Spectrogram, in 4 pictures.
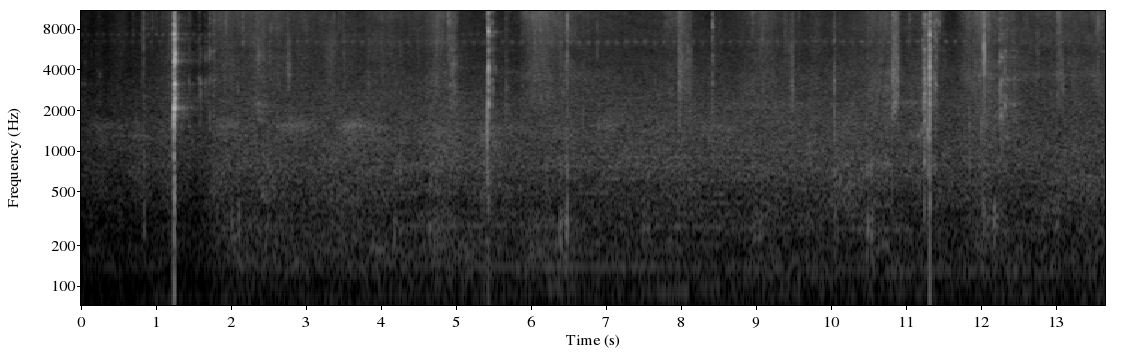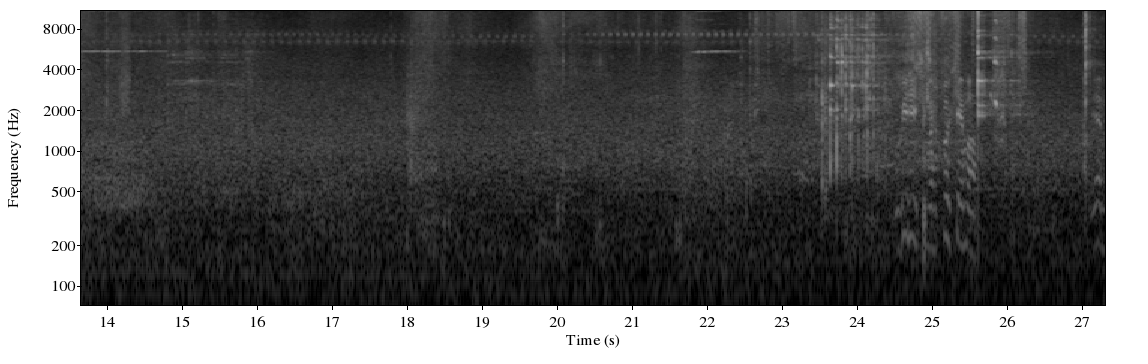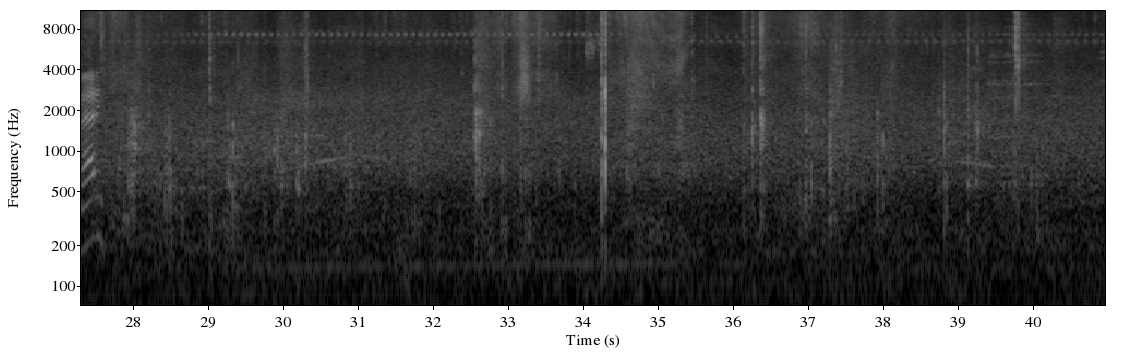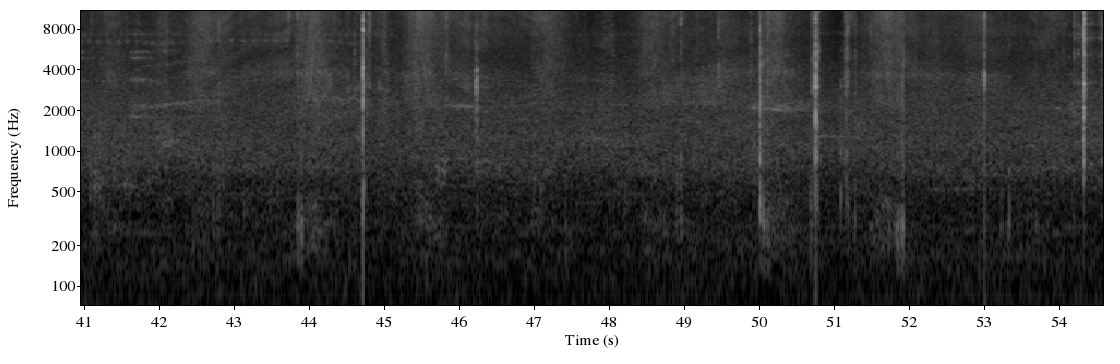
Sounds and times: Skateboard: 0:00.8 - 0:07.0, 0:07.7 - 0:15.8, 0:22.6 - 0:26.4, 0:27.6 - 0:47.5, 0:48.4 - 0:54.5
Speech: 0:24.5 - 0:25.6, 0:27.1 - 0:27.6.

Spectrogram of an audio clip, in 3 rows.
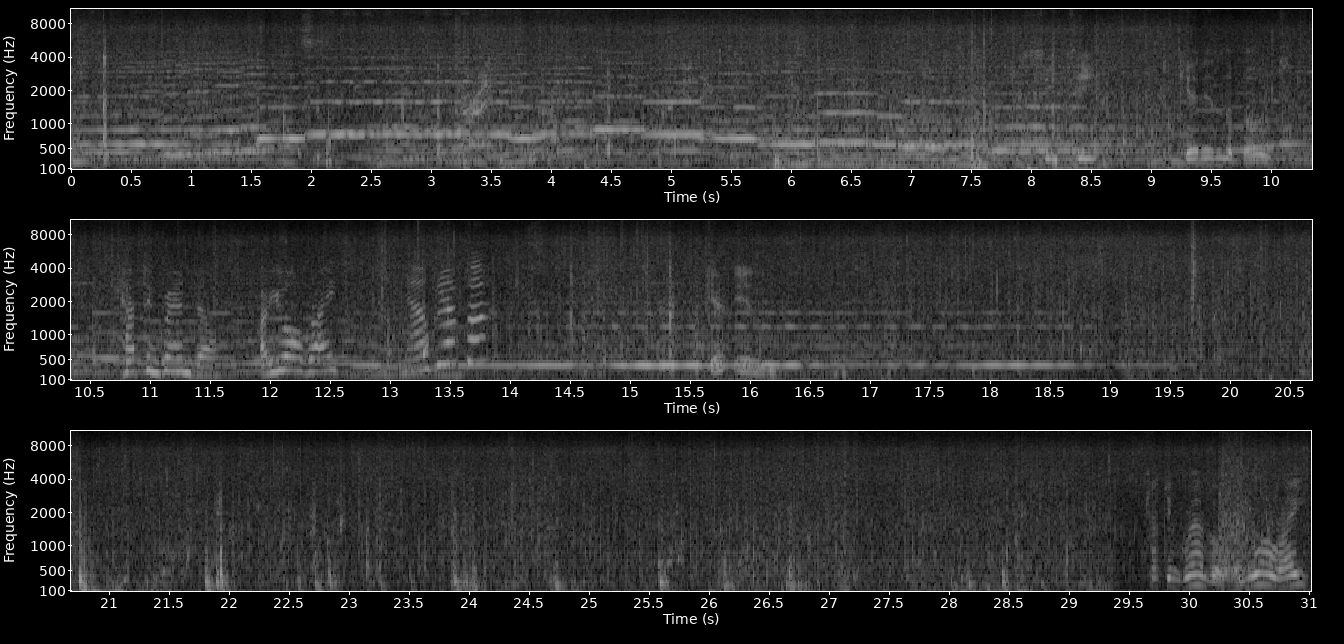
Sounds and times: Music: 0:00.0 - 0:20.0.

